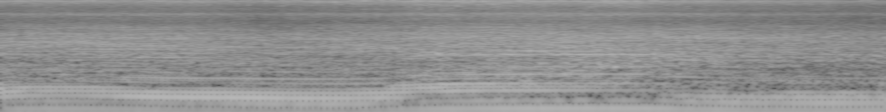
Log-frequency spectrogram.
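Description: Motor scooter engine running close by at low speed, a steady low hum whose pitch shifts about two seconds in.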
